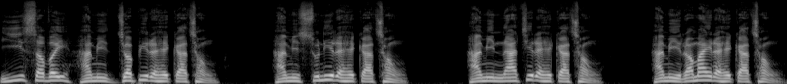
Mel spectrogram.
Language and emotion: Nepali, neutral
